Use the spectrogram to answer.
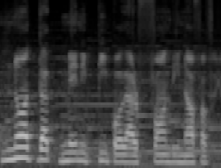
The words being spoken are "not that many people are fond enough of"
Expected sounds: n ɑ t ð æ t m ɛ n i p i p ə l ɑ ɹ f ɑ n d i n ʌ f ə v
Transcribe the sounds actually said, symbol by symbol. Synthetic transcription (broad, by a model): n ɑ t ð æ t m ɛ n i p i p ə l ɑ ɹ f ɑ n d i n ʌ f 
